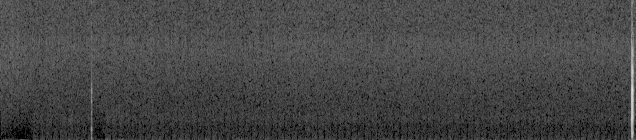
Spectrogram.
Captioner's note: audio cuts out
